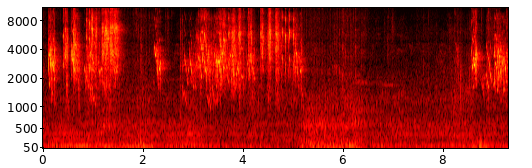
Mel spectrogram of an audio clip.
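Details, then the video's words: Budgerigars chirping in bursts of rapid, scratchy warbles and sharp chirps, two busy spells separated by a quieter stretch, then a final short burst of chatter. "Budgies Chirping Sounds Beautiful Parrot Sounds"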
